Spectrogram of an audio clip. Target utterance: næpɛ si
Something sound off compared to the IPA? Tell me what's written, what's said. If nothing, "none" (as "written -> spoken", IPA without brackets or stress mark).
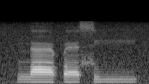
none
